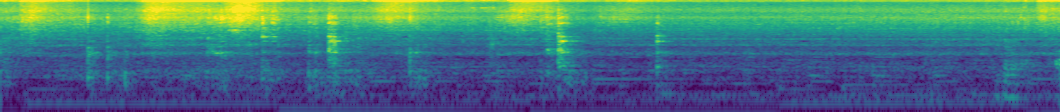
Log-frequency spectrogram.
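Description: Mutton shorba masala with onion and tomato is stirred in a pot, steady frying sizzle broken by scraping strokes and occasional louder clatters, loud and close with no talk.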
